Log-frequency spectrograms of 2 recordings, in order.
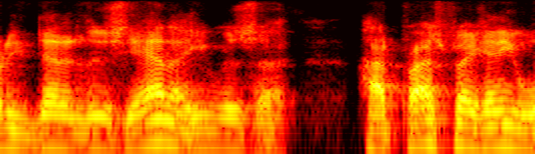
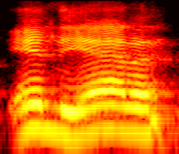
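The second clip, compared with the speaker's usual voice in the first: Indiana? much higher, in disbelief; second Indiana, pitched up in mock disbelief; incredulous repeat; 9 semitones higher than usual. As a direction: repeat Indiana? with rising astonishment. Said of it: "I'm thinking".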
